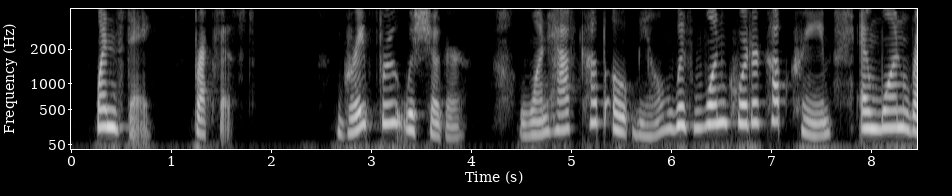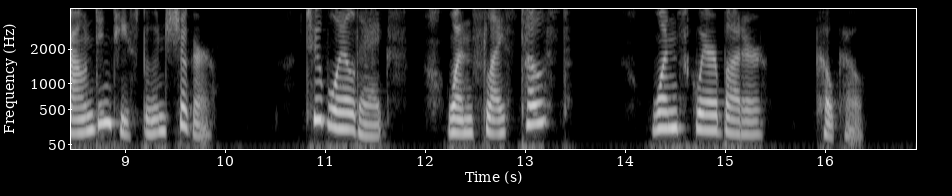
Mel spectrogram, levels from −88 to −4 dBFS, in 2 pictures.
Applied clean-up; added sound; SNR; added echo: none; none; none; none.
